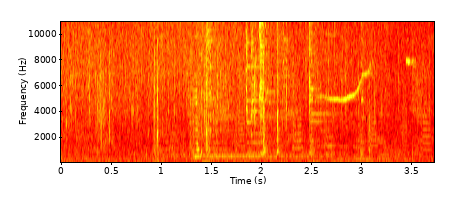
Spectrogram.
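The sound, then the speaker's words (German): Steady rain hisses throughout on a dark, rainy night in Gotham City, with a low rumble of thunder following lightning, swelling briefly partway through. No voices, just the continuous wash of a storm. “Ab und an zuckte ein Blitz durch die Wolken, erhellte Seitengassen und wurde von einem Donnergrollen verfolgt, das Fundamente erzittern ließ.”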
